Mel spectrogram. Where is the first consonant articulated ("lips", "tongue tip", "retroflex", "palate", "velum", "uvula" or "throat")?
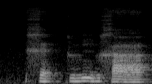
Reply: velum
